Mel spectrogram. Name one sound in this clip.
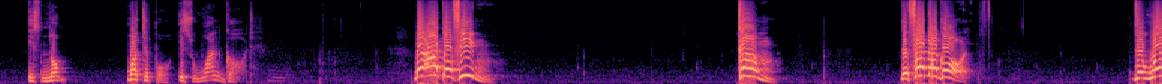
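A middle-aged man preaches with animation into a microphone, speaking in short bursts with pauses.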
